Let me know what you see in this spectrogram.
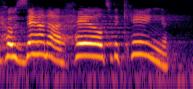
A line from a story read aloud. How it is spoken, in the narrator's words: voices now scream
